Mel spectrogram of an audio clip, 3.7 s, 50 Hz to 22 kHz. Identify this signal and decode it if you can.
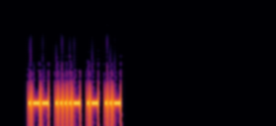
Morse code, heard as a keyed tone, about 40 wpm, 700 Hz. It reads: W4AU
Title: Easy Call Signs - 40wpm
